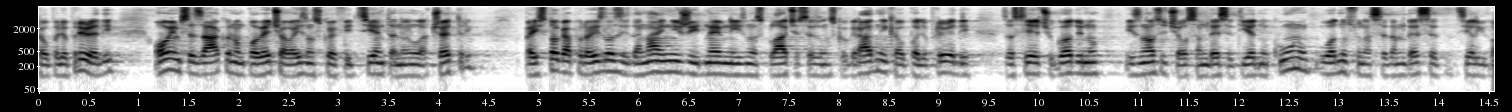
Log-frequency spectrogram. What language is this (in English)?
Croatian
